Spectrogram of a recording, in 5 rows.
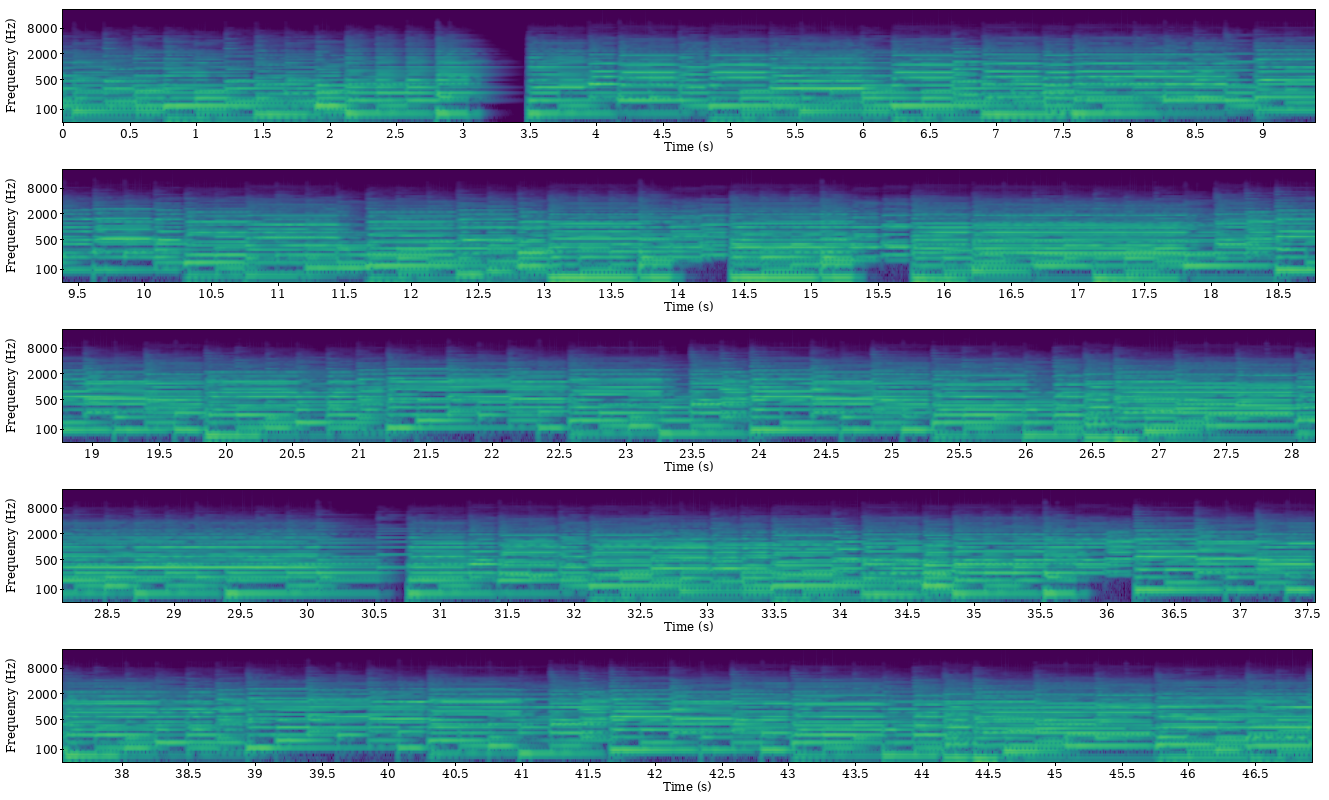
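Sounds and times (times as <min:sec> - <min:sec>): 
holy English MIDI music: 0:00.1 - 0:46.8.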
